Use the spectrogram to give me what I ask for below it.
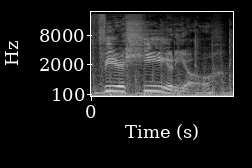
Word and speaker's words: Virgilio: It's pronounced Virgilio. Virgilio. No, I'm pretty sure it's Virgilio.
